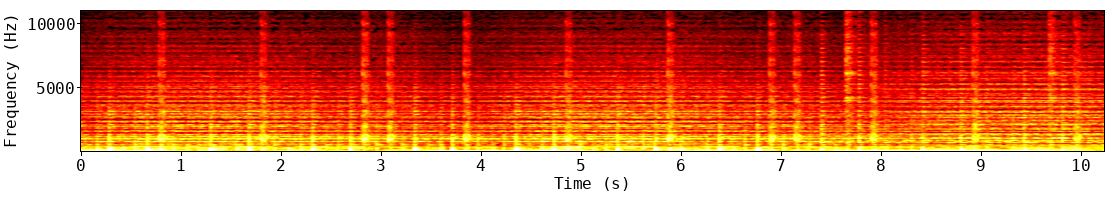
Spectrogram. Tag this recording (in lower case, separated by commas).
music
